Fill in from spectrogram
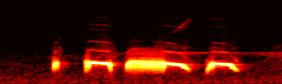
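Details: Spotted dove in the morning, a 'thổ đặc' voice-style coo meant to prompt caged doves to call along: a brief soft note, then a smooth low coo, a longer throbbing trilled coo, and a final falling coo, in a quiet background.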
